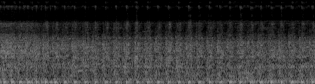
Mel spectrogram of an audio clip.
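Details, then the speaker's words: Yamaha R15 with stuttering problem, running on its old regulator rectifier: small single idles with a fast, uneven patter swelling and dipping without throttle; surging idle caused by the faulty regulator rectifier (voltage reading 17–18 versus 14 with the good unit). "Lihat, mesinnya bergetar karena kita menggunakan mesin yang lama. Ini sedang melonjak, teman-teman."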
